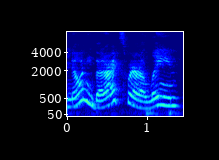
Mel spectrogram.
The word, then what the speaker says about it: Elaine: If I didn't know any better, I'd swear Elaine, rhymes with pain, just pulled an A.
